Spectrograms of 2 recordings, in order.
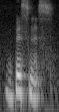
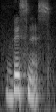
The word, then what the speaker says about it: business: Another word is business. Business. It's not business, it's business. Here, the I is silent.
